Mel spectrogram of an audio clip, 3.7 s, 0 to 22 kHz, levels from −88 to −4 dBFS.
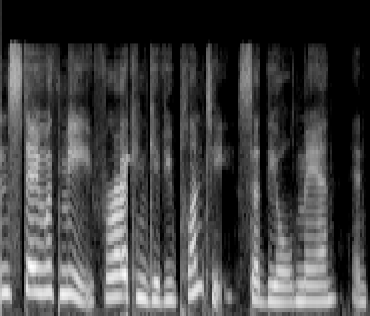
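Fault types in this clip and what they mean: Short concealed packet loss: about 40 ms of the call arrived too late twice, near 0.39 s and 1.15 s. The receiver papered over each gap by stretching the preceding sound and then blending back, so you get a quick smear or wobble in the speech.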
